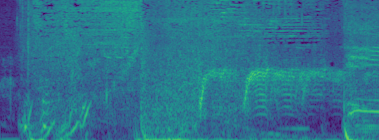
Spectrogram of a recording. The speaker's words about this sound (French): Ce fameux canard qu'on attend, il est là! Il est là, regardez mon beau canard!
